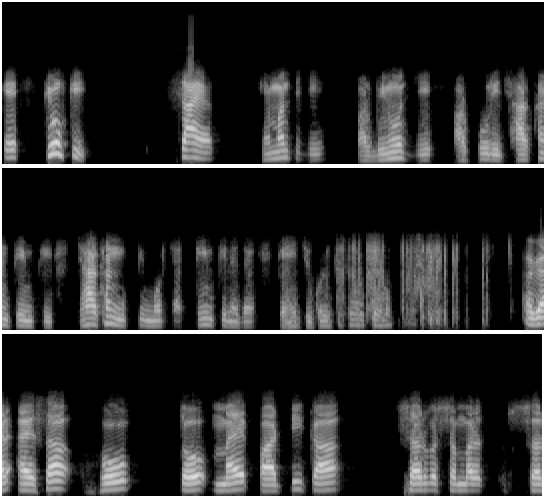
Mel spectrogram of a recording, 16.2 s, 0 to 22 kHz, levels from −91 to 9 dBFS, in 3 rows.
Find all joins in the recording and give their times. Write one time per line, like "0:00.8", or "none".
none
